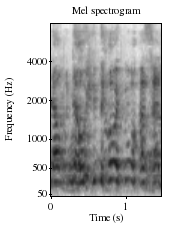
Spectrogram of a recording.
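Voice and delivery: giggling no, no to the teasing; laughing denial. Real, not acted. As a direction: protest while cracking up.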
